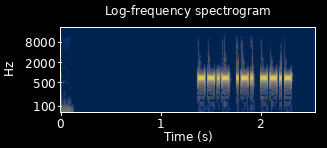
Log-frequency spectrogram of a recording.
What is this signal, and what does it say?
Morse code, heard as a keyed tone, about 52 wpm, 700 Hz. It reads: QRQ
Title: Top 90 QSO Elements 50wpm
